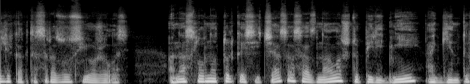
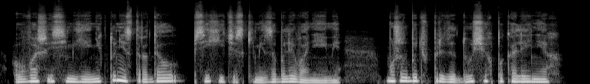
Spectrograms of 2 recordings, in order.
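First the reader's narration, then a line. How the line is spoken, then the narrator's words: Insinuating, ingratiating. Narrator (Russian): вкрадчиво произнесла Скалли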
